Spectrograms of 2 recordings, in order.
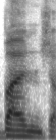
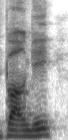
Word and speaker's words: Bungy: about talk about it, go call it Bungee. I'm like, oh, it just it just irritates the hell out of me when somebody mispronounces the name of a company. But it is Bungy.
